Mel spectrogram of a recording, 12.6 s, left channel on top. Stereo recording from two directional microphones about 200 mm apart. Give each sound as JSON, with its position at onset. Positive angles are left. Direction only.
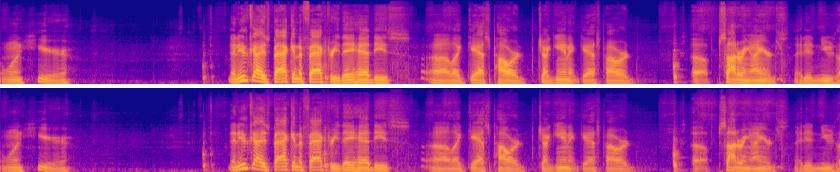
{"t": 0.0, "sound": "speech", "side_deg": 30}
{"t": 3.4, "sound": "speech", "side_deg": 35}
